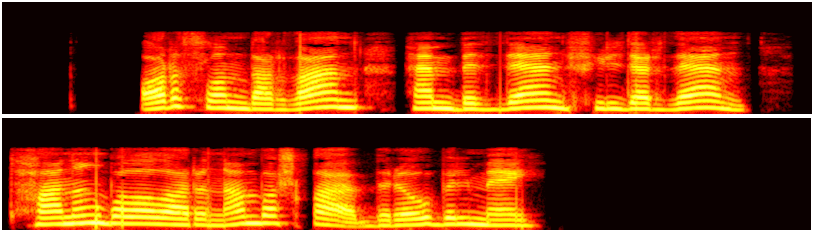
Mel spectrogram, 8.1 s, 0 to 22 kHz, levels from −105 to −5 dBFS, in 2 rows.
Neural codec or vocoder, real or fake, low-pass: none; real; 7.2 kHz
